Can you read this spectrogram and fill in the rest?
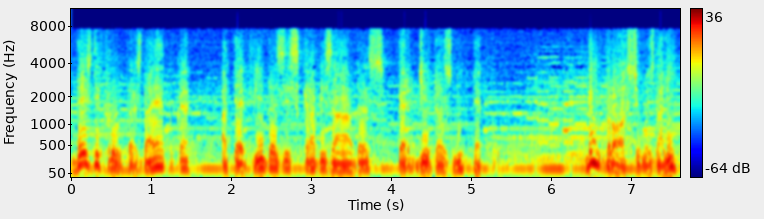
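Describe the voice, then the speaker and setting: A man's voice: deep voice, dark tone. A man with a Brazilian accent narrating a scripted radio drama in a solemn, literary storytelling manner. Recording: dull radio recording with long reverb, music behind.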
